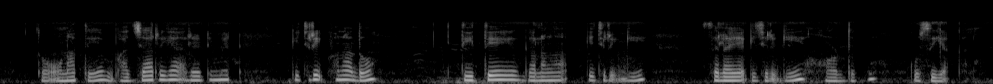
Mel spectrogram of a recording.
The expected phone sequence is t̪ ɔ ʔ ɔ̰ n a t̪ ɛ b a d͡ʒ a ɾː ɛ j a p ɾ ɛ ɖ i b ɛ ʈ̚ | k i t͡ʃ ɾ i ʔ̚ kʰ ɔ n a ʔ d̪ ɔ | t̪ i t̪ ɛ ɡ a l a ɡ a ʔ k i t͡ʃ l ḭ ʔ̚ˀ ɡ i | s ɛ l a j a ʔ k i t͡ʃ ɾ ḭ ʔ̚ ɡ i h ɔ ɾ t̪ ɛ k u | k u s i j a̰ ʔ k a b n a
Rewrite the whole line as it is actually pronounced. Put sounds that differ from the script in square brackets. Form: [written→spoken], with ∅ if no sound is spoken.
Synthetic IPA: t̪ ɔ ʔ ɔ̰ n a t̪ ɛ b a d͡ʒ a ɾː ɛ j a [p→ʔ] ɾ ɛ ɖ i [b→m] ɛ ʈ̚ | k i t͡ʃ ɾ i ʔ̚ kʰ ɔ n a ʔ d̪ ɔ | t̪ i t̪ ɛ ɡ a l a [ɡ→ŋ] a ʔ k i t͡ʃ [l→ɾ] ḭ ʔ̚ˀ ɡ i | s ɛ l a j a ʔ k i t͡ʃ ɾ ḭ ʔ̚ ɡ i h ɔ ɾ [t̪→d̪] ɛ k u | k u s i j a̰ ʔ k a [b→∅] n a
